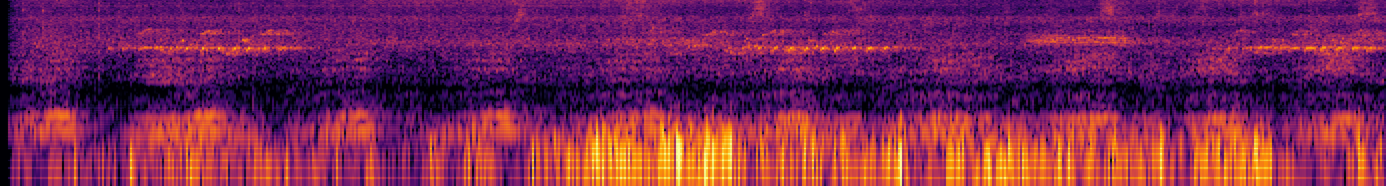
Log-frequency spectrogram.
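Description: American bullfrogs give deep, resonant, droning calls in short repeated bouts over a low rumble.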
